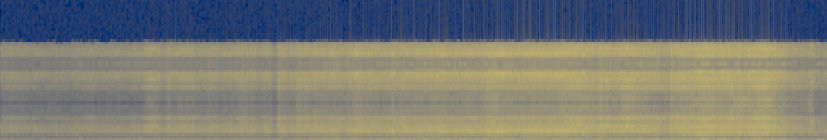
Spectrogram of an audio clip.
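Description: Wind rushing over a moving camera's microphone with the hiss of skis sliding on packed snow, growing steadily louder as speed picks up.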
